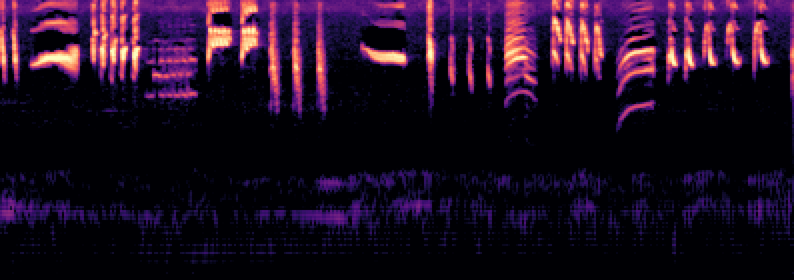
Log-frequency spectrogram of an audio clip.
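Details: Starling song used as a lure to prompt caged birds to sing: a varied run of high whistles, sharp clicks and downward-sweeping notes, with short bursts and pauses, over a faint low hum.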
